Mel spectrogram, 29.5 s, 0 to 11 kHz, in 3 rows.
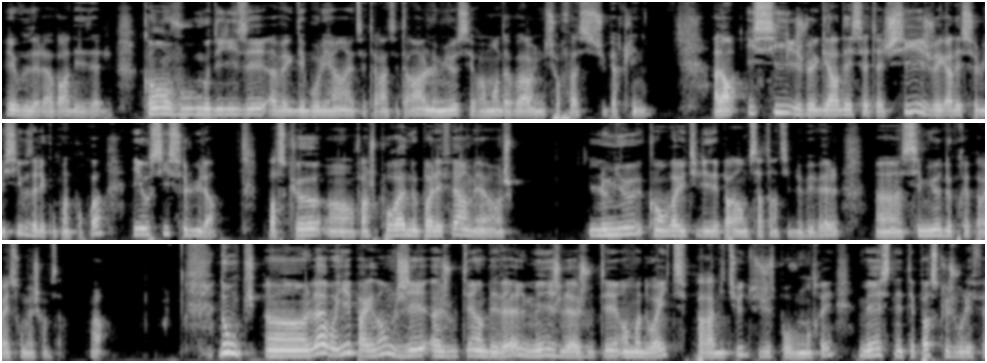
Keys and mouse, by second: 1.0-5.0 shift+middle drag, 7.0-10.0 middle drag, 10.4-15.6 middle drag, 20.8-23.6 middle drag, 23.6 Tab, 28.9 Tab.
